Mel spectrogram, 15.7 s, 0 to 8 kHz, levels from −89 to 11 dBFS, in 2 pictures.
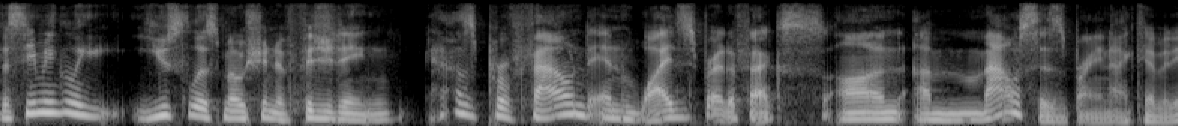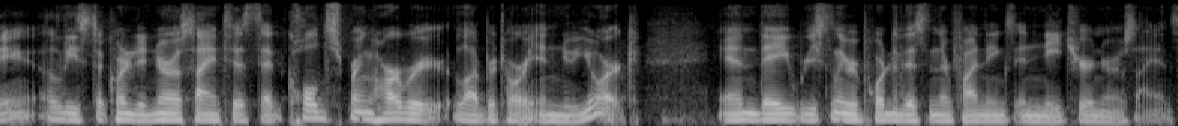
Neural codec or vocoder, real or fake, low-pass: vocoder, 22.05 kHz, 80 mel bands, WaveNeXt; fake; 7.2 kHz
